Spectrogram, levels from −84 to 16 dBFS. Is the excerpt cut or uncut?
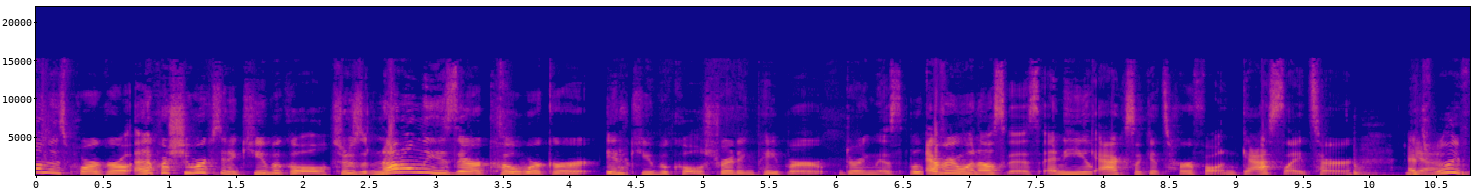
cut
